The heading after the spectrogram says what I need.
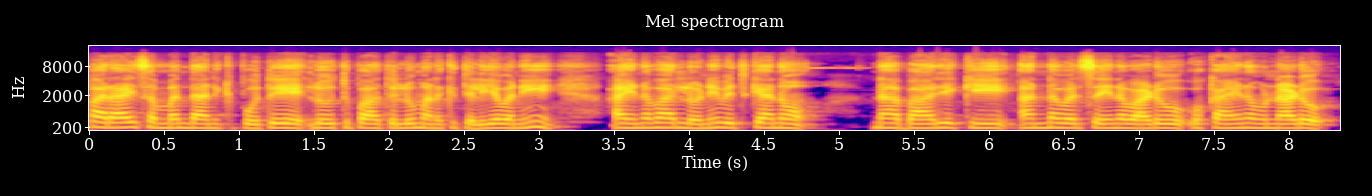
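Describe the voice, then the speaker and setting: A woman's voice: mid-range voice, little pitch movement, normal speed, clean tone, lightly acted. A woman voicing an angry, aggrieved older village man who complains bitterly and indignantly. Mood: recounting.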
